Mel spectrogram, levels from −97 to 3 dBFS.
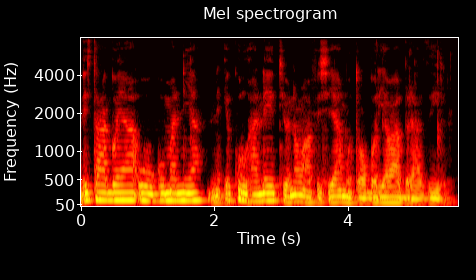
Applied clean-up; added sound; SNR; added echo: none; none; none; reverberation time 0.3 s.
